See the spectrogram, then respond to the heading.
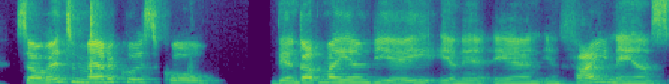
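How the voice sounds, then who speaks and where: The woman talks at a fairly slow pace. Her voice is somewhat breathy and fairly high in pitch. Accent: Brazilian Portuguese. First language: Portuguese. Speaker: entrepreneur and investor. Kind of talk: interview.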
